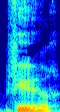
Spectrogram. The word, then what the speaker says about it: vuur: La U larga es el sonido U. Entonces, por ejemplo, tenemos la palabra mur, o fur, ¿ok? Mur, Vuur.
